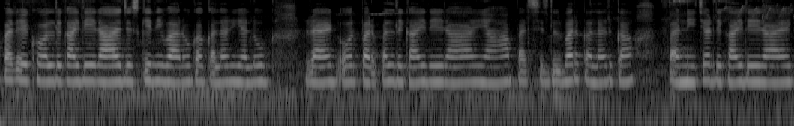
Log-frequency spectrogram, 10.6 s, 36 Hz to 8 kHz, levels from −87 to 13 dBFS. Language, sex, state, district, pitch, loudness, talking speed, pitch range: Hindi, female, Bihar, Araria, 240 Hz, -41 LUFS, 170 wpm, 235-245 Hz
